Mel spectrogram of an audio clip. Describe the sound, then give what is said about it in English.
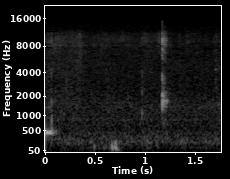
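A few brief, faint electronic tones like telephone keypad dialing beeps, from a prank call being placed to Corey Funk of the Funk Bros, spaced apart over quiet background noise, with no one speaking. “we're gonna prank call Corey Funk right now.”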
